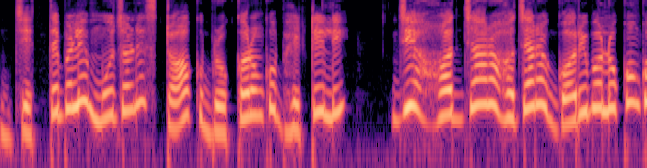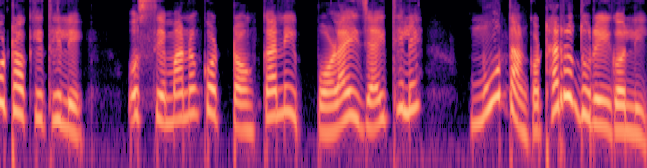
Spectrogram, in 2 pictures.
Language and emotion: Odia, disgusted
